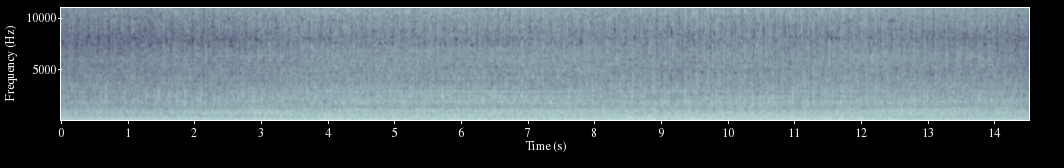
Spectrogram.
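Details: Renault Symbol K7J idling before timing chain replacement: steady idle with an uneven light knock about three per second under the engine note; owner suspects the timing chain; engine knock at idle.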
